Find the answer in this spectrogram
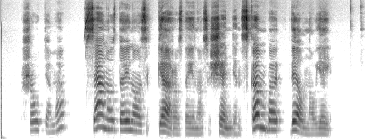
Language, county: Lithuanian, Alytus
